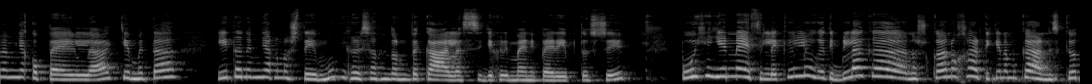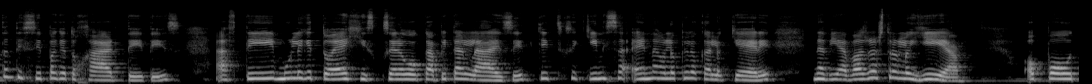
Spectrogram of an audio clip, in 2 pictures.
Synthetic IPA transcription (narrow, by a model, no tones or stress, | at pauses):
memɲɐko̞pe̞lɐce̞me̞t̪ɐ | it̪ɐne̞mɲɐɣno̞st̪imuixɾisɐθnt̪onðe̞kɐlɐst̪i̥siɲɟekɾime̞nipe̞ɾipt̪o̞si | puiçeʝe̞neθileiceleoʝɐt̪iblɐkɐnɐsu̥kɐno̞xɐɾt̪icenɐmukɐnisceo̞t̪ɐnt̪isipɐʝɐt̪o̞xɐɾt̪it̪isɐ̰ft̪imuileʝɐit̪o̞e̞çiskse̞ɾoɣo̞kɐpit̪ɐlɐjzit̪̚cet̪i̥skse̞cinisɐʔe̞nɐo̞lo̞kliɾo̞kɐlo̞ce̞ɾinɐðʝɐvɐzoɐst̪ɾo̞lo̞ʝiɐ | o̞̰po̞t̪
